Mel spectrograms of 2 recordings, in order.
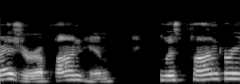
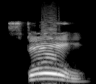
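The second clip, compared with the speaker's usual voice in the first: loud, sharp command; commanding call; 5 semitones higher, 11 dB louder than usual. A narrator's reading. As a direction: stop him dead. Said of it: "said a voice".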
